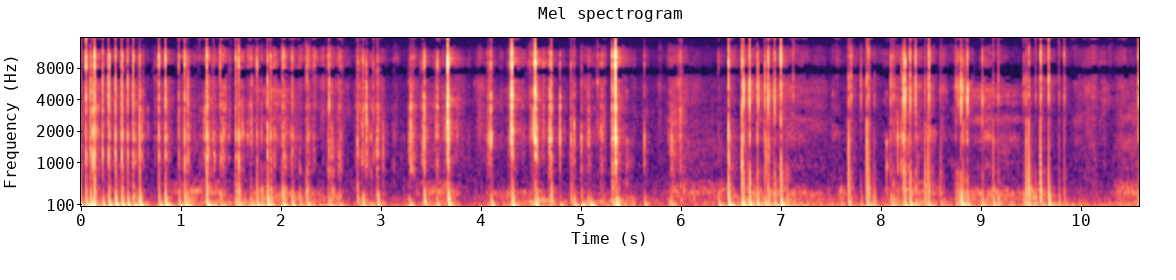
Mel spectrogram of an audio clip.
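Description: Fingertips and short nails tap and scratch along the body and cap of a small green plastic Degree deodorant stick, a hollow casing with a solid stick inside, lying on a dark fleece blanket. Quick, dry clicks come in dense bursts mixed with raspy scratching, with short pauses between clusters.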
